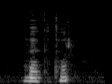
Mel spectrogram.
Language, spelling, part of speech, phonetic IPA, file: Polish, wektor, noun, [ˈvɛktɔr], LL-Q809 (pol)-wektor.wav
